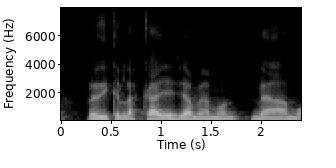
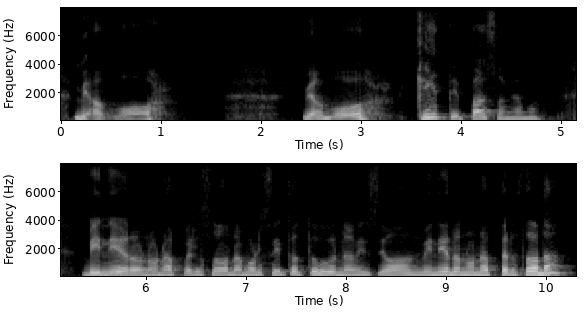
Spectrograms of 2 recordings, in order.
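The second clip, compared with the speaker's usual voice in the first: retold tearful voice; 6 semitones higher than usual. Wife tells husband of her vision, imitated tearful distress. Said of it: "Llorando, dice".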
